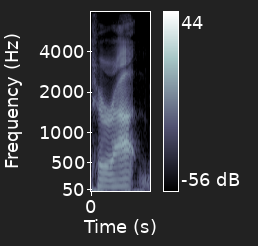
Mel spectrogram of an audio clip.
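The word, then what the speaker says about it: Piraat: The beer, I may mispronounce this, I believe it's pronounced pirat, but it's obviously a reference to pirates, judging by the pirate ship. It's P-I-R-A-A-T.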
